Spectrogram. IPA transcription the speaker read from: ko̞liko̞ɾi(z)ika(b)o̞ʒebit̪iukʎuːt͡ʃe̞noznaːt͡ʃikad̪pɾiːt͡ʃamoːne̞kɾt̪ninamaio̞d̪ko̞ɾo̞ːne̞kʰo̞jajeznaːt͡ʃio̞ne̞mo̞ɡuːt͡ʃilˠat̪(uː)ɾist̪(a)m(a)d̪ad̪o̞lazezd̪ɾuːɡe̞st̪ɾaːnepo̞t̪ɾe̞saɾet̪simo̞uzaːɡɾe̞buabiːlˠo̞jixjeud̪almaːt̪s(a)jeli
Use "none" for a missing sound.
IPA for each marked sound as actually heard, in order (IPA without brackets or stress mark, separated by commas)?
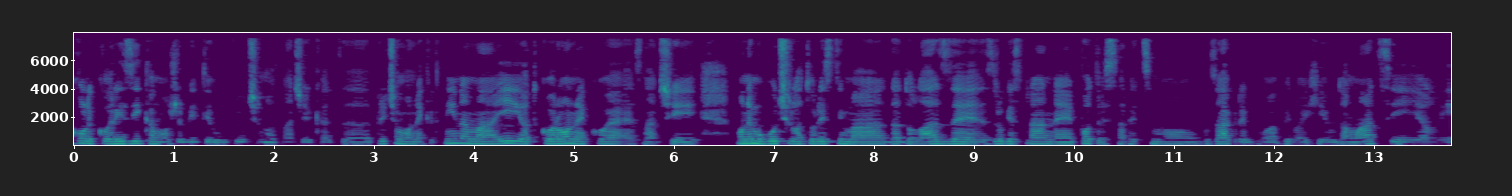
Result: z, m, u, i, a, i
